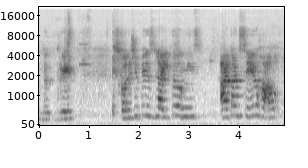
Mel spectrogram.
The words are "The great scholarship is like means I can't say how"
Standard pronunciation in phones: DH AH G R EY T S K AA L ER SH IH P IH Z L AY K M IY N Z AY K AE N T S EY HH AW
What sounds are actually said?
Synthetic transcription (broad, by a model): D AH G R EY T S K AA L ER SH IH P IH Z L AY K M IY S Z AY K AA N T S EY HH AW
